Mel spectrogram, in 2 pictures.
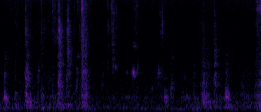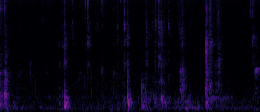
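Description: Faint chewing and mouth sounds of a person eating chips by hand, a scatter of irregular soft clicks.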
